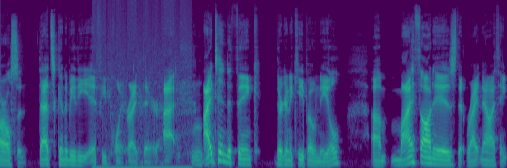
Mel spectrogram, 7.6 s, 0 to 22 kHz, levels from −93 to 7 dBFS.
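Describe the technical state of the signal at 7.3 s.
At 7.3 s the speech signal is intact, with no audible fault at that moment.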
